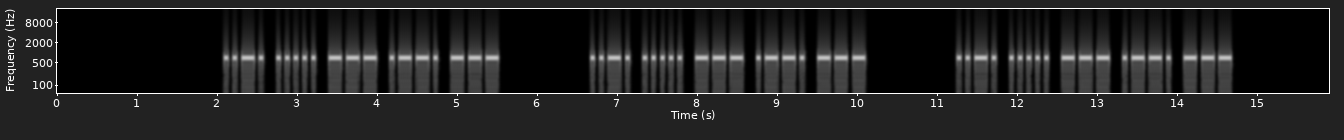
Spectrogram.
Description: Morse code, heard as a keyed tone, about 22 wpm, 700 Hz. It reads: F5OPO F5OPO F5OPO
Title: DXCC-100 Call Signs - 5 Characters - Repeated 3x - 22wpm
